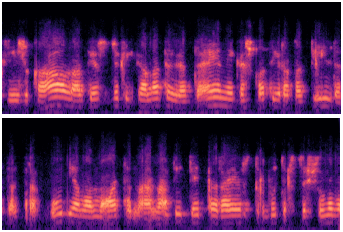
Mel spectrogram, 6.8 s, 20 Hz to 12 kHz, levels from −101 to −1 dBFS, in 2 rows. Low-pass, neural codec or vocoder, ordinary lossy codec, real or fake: 7.2 kHz; codec, 16 kHz, 16 kbps, FreqCodec, smaller model; Opus, 32 kbps; fake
